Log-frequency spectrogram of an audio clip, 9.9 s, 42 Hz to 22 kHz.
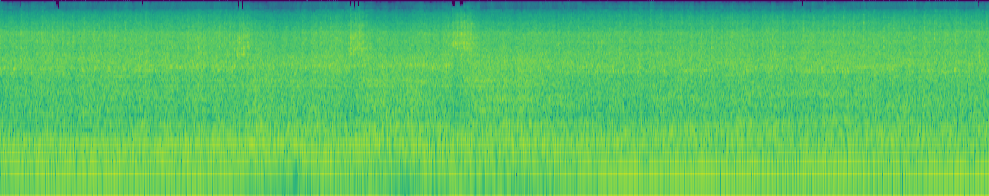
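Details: Toyota RA40 with 22RE engine, cold, after cold start injector wiring fix: steady, even low rumble with no misses or stumbles, loud ticking from known exhaust leak. Normal smooth idle.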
